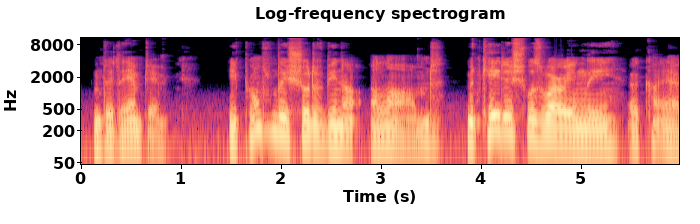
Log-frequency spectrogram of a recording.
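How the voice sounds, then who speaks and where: A man's voice: medium pitch, dark tone, dry recording. A man streaming a game, informally commenting on play and reading its text aloud, with muttered asides.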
